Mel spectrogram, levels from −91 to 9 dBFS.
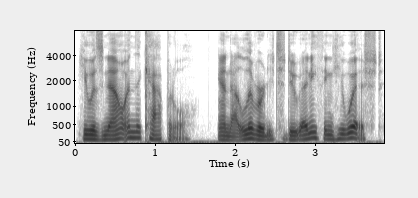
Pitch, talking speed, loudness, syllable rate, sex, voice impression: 115 Hz, 215 wpm, -17 LUFS, 5.7 syllables/s, male, masculine, adult-like, cool, slightly intellectual, calm, reassuring, slightly elegant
